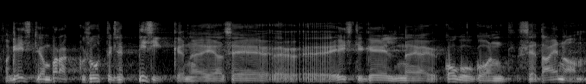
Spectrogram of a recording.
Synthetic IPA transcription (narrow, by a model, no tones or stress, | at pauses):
ɑɡɑe̞ːsʲt̪io̞mpɑɾɑkːˑusuht̪ekiset̪̚pisikːˑe̞nejɑse̞ː | eːsʲt̪ike̞ːlne̞ko̞ɡ̥uko̞nd̪̥se̞d̪̥ɑe̞nɑ̰m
